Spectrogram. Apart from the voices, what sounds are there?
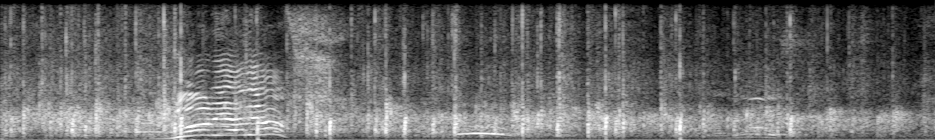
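audience applauding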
